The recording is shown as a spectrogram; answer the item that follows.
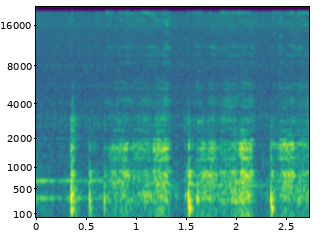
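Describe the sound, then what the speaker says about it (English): A colored pencil strokes across paper in a landscape drawing, soft and close, with repeated scratchy back-and-forth passes and small taps between them. "Okay, you can also use your colored pencils."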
